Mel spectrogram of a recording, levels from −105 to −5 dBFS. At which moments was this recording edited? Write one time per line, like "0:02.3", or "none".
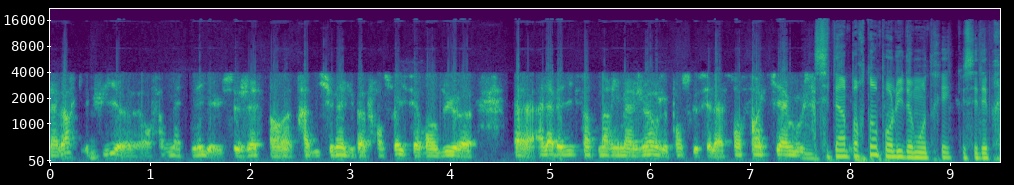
0:07.6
